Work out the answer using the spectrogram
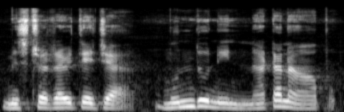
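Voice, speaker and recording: A woman's voice: deep voice, unhurried, warm tone. A woman voicing a menacing male gold smuggler who taunts and orders people around. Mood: taunting. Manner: taunting, commanding.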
